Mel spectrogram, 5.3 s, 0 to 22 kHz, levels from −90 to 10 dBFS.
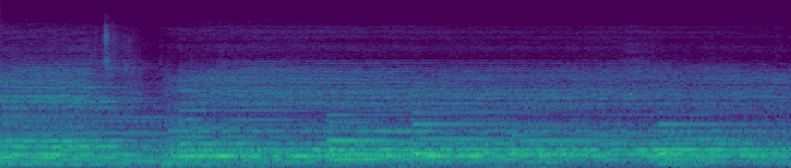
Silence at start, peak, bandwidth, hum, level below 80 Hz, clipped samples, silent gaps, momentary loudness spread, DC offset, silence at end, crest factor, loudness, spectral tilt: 0 s; -14 dBFS; 12 kHz; none; -56 dBFS; under 0.1%; none; 6 LU; under 0.1%; 0 s; 14 dB; -28 LUFS; -7.5 dB/octave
